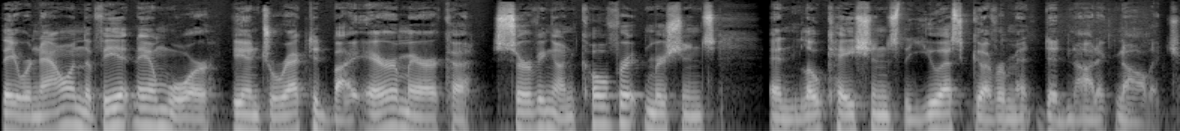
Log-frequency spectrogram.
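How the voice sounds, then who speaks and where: A man's fairly low voice, an ordinary speaking voice at a moderate pace, on a very clean recording with a silent background. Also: ordinary pitch variation. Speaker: storyteller guest. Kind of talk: storytelling.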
